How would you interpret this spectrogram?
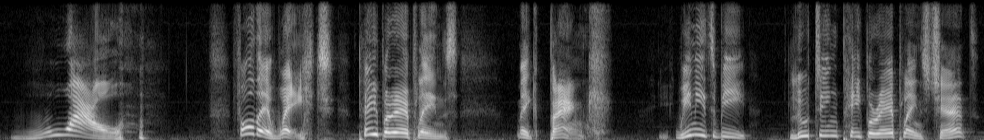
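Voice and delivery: loud, thrilled discovery; hyped up, loud and slow; excited. Real, not acted. Thrilled at airplane prices.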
